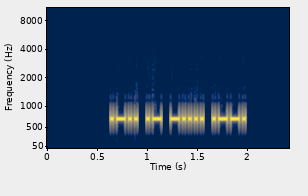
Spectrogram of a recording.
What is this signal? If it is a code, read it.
Morse code, heard as a keyed tone, about 37 wpm, 700 Hz. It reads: LA6P
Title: DXCC-100 Call Signs - 4 Characters - 40wpm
